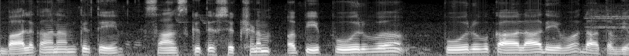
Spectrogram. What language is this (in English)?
Sanskrit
